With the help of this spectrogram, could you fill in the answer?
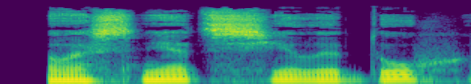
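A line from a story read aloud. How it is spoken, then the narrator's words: Plain. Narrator (Russian): сказал он наконец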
